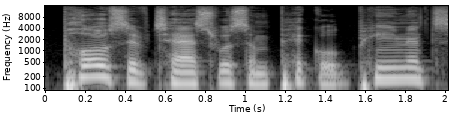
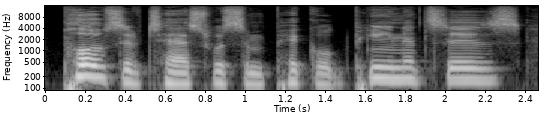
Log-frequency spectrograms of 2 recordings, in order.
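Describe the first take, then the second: First: The deepest bass is cut a little. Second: Much more of the low bass is cut. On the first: "Now here is the fifty hertz high pass filter" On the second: "And now here's the one hundred twenty hertz high pass filter"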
